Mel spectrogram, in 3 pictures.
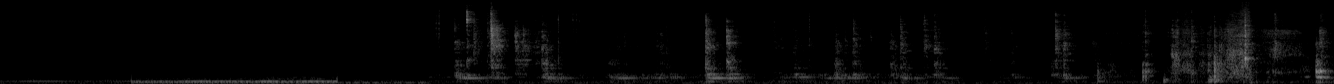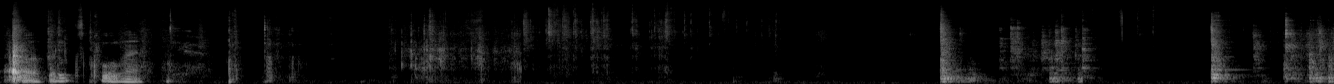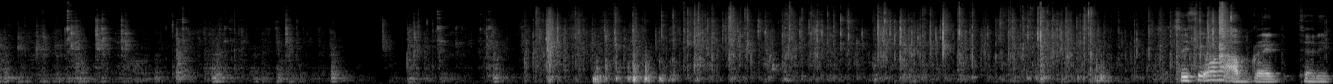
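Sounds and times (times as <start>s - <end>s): clicks and knocks of handled parts: 4.3s - 12.1s, 22.4s - 39.1s
packaging crinkling and rustling: 17.2s - 21.2s, 30.7s - 40.0s.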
